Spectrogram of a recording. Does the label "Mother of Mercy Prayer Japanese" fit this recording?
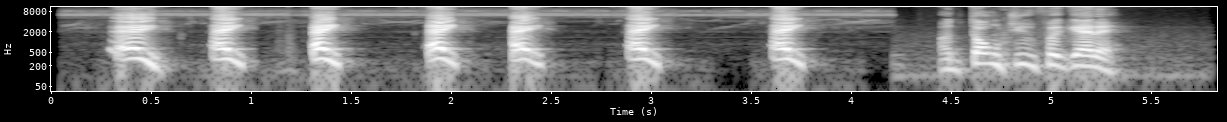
No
